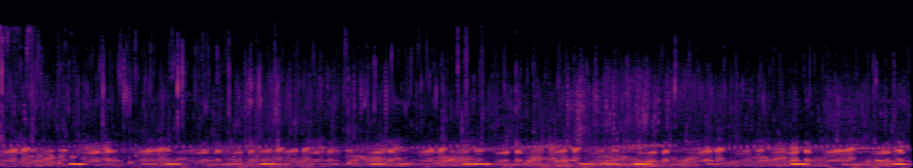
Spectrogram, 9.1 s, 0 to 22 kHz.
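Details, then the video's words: Evening pond with a frog chorus: brief clear croaking notes repeat roughly every half second to second over a constant high rattling drone from many callers. "15 Minutes Frog Pond"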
